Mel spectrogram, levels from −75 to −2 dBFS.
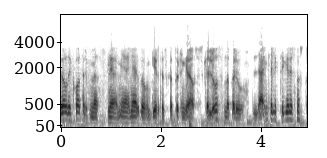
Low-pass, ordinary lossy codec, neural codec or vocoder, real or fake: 7.2 kHz; AAC, 32 kbps; vocoder, 22.05 kHz, 80 mel bands, Vocos; fake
